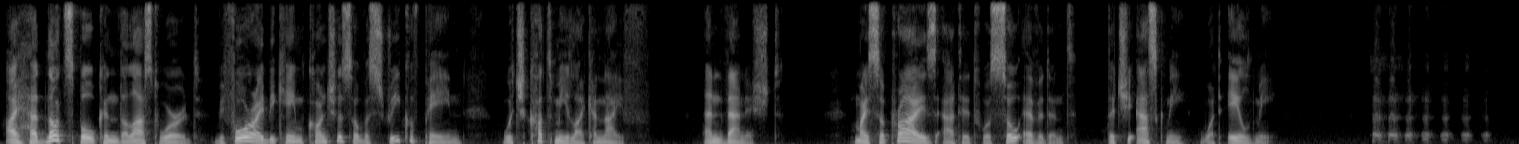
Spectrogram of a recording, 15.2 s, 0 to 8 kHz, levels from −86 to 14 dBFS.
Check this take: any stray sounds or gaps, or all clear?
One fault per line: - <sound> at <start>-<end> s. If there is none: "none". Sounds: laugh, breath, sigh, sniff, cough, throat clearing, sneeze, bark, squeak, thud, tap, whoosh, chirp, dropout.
- laugh at 13.7-14.9 s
